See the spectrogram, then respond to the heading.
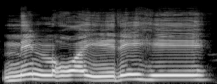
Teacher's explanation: نون ساکن کے بعد خا آ گیا تو یہاں پر اظہار حلقی کا قاعدہ ہوگا، نون کی آواز کو ظاہر کر کے بلا غنہ کے جلد پڑھیں گے۔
